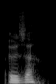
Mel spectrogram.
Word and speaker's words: Uzzah: And later we'll see it with, is it Uzzah? Is that how you say his name? – Yeah, Uzzah.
